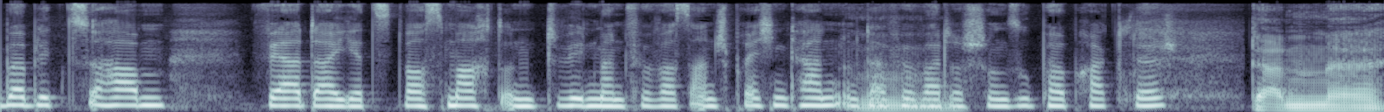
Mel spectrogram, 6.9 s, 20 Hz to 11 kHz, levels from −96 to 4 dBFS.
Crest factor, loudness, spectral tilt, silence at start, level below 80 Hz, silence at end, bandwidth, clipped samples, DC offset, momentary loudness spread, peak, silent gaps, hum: 10 dB; -11 LUFS; -6 dB/octave; 0 s; -34 dBFS; 0 s; 10 kHz; 0.3%; under 0.1%; 5 LU; 0 dBFS; none; none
